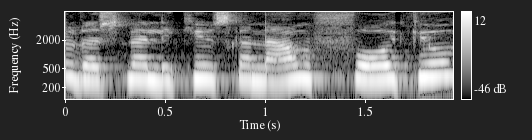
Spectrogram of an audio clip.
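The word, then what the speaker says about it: Foguoji: फोगो ऐसे पढ़ने में हमें फोगोजी जैसा लग रहा है ये, लेकिन इसको जो प्रोनाउंस किया जाता है फोक्यो की तरह प्रोनाउंस किया जाता है।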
